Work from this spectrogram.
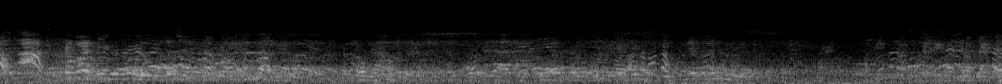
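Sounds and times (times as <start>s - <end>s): people chattering and calling out: 0.0s - 10.0s.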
